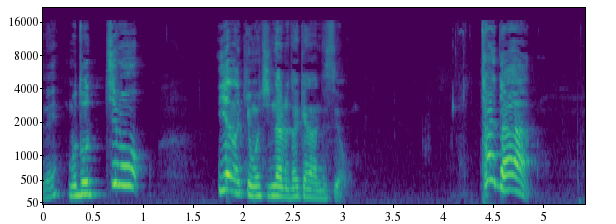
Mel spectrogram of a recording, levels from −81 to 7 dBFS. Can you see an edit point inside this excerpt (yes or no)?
no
